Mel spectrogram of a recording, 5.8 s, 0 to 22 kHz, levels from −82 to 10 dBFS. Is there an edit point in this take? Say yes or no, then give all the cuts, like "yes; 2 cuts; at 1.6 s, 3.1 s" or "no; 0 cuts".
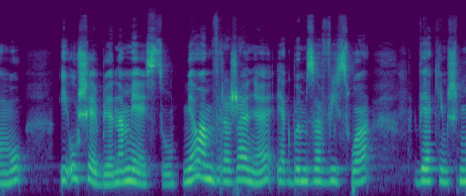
yes; 1 cut; at 2.2 s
